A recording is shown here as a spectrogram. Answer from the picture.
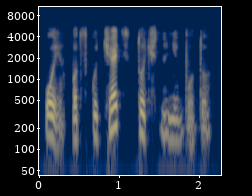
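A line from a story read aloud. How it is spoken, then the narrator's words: Snorting grunt. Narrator (Russian): Я хмыкнула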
